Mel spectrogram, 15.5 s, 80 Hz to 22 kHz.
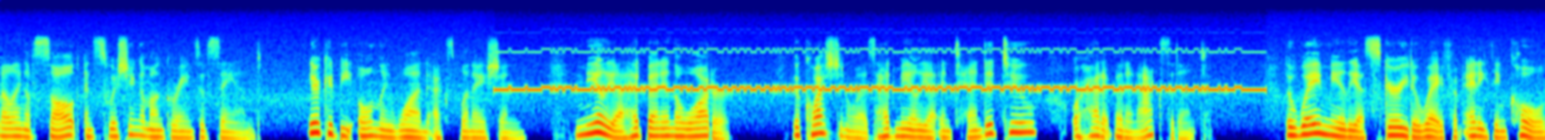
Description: RTTY (45.45 baud, 170 Hz shift), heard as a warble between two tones, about 2000 Hz centre, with speech in English. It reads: JAYBO UTILISE UNE VARIETE DE MATERIAUX.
